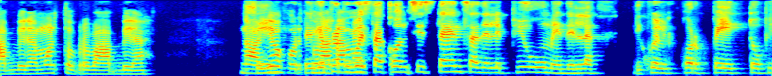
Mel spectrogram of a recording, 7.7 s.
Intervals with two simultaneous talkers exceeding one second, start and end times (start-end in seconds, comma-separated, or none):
2.4-3.8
